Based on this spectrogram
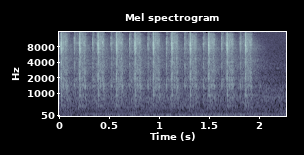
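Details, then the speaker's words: Nikon D600 in normal continuous-high release mode, recorded from a distance from the microphone: crisp, evenly spaced shutter clicks, about five or six per second, for two seconds. Normal burst shutter. "let's just hear what it sounds like if we have it as a normal continuous high from here so from this distance this is what it sounds like"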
